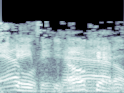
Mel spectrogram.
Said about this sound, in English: It's a calf, yes. It's a calf still.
